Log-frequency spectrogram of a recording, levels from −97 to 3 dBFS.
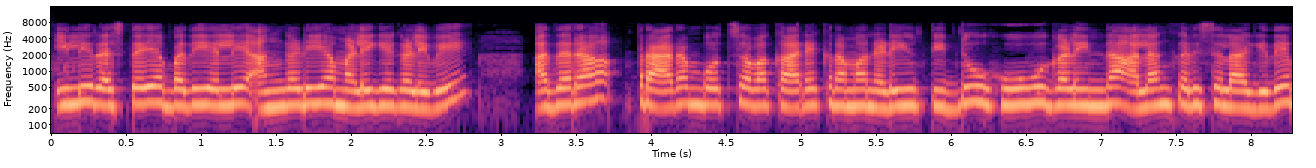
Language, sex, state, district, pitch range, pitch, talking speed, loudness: Kannada, female, Karnataka, Chamarajanagar, 225-245 Hz, 235 Hz, 95 wpm, -17 LUFS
